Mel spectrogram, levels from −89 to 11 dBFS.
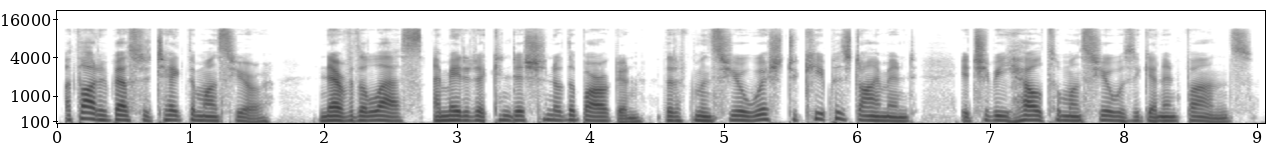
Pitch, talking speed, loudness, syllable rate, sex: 145 Hz, 230 wpm, -21 LUFS, 5.7 syllables/s, female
